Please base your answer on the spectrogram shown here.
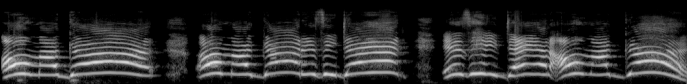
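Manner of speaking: put-on very high panicked shriek, "my" drawn out. Describing a girl's voice heard on the boat, imitating panicked screaming. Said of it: "she was panicking, she was terrified, she was screaming".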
